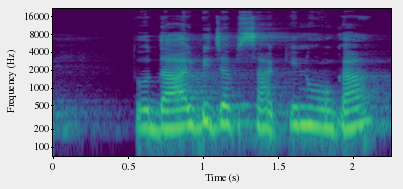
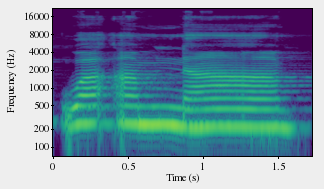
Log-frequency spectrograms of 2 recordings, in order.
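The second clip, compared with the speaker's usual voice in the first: slow tajweed chant; Quran recitation; 3 dB louder, much slower than usual. Shown as a demonstration. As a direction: recite slowly and melodically. (تلاوت کا انداز)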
